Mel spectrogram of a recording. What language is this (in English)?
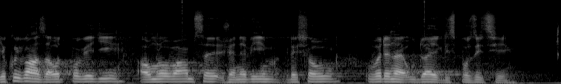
Czech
